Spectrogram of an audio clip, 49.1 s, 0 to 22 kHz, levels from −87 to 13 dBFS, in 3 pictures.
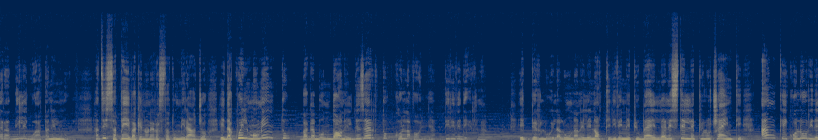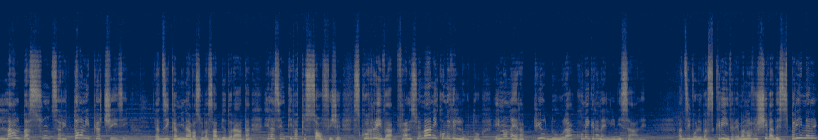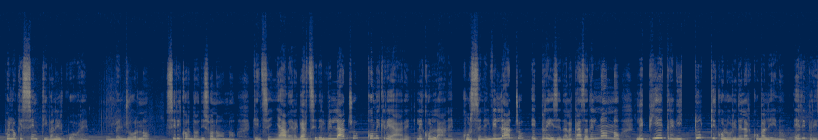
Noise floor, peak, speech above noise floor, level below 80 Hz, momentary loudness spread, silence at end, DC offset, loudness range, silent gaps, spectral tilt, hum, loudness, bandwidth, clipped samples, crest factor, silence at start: -51 dBFS; -12 dBFS; 20 dB; -66 dBFS; 14 LU; 0 s; under 0.1%; 6 LU; none; -4.5 dB/octave; none; -32 LUFS; 15.5 kHz; under 0.1%; 20 dB; 0 s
